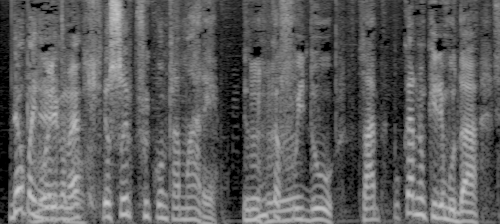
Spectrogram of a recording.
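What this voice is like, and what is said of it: Brazilian Northeastern accent. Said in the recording (Portuguese): “Você tem que perder esse sotaque nordestino”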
